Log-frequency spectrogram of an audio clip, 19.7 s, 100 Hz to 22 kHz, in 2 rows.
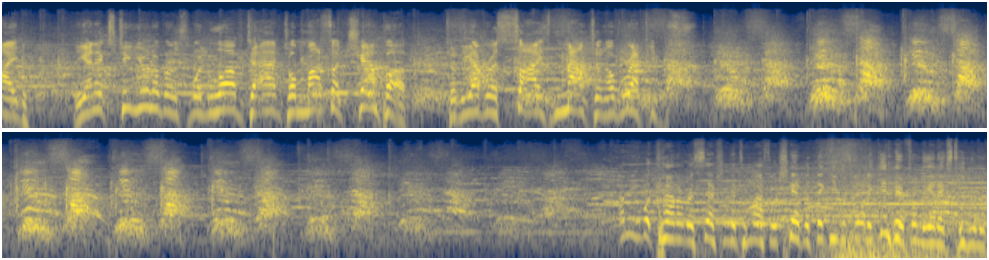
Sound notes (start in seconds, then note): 10.2 fans chanting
